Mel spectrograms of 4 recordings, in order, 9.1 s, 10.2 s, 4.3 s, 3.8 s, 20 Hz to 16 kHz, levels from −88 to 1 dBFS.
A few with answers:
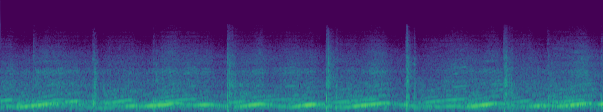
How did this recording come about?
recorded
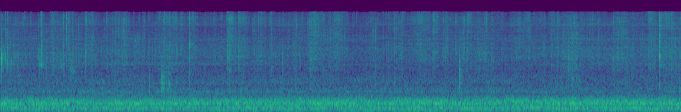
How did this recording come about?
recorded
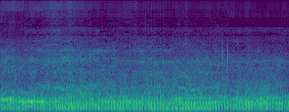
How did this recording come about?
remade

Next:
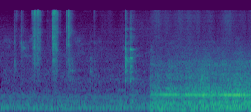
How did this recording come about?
remade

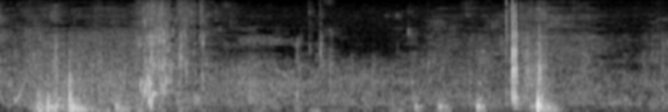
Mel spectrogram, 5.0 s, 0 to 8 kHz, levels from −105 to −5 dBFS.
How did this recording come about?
recorded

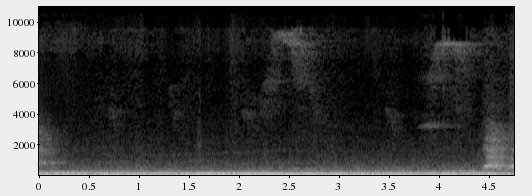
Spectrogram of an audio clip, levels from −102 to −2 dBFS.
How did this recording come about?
recorded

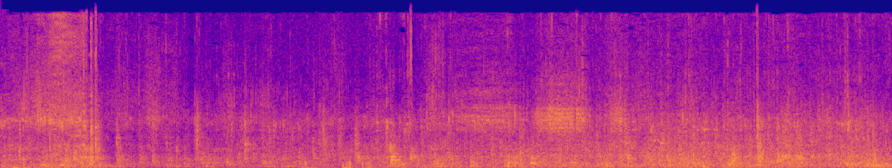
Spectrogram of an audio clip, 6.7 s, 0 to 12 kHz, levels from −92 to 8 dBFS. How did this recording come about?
recorded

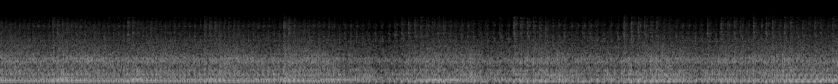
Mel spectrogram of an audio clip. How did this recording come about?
recorded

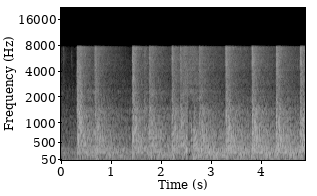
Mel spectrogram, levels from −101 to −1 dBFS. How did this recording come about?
remade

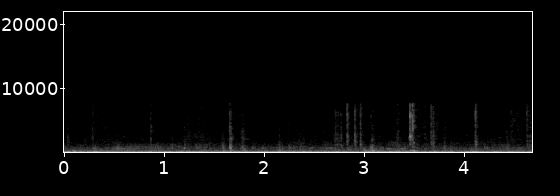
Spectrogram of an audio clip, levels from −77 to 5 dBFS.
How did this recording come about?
recorded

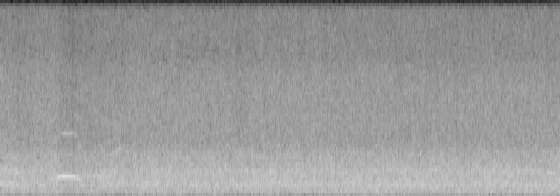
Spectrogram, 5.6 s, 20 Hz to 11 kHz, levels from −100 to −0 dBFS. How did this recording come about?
recorded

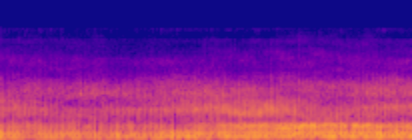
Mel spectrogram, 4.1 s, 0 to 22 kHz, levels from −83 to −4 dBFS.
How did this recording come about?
remade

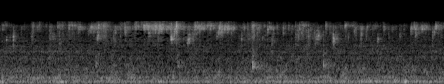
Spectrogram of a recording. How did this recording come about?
recorded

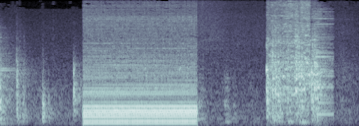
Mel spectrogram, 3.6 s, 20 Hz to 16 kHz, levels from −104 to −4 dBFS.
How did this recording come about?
recorded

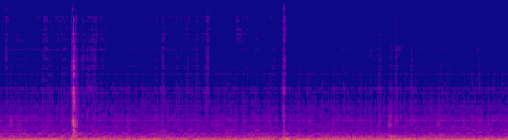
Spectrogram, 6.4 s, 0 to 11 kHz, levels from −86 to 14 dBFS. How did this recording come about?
remade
